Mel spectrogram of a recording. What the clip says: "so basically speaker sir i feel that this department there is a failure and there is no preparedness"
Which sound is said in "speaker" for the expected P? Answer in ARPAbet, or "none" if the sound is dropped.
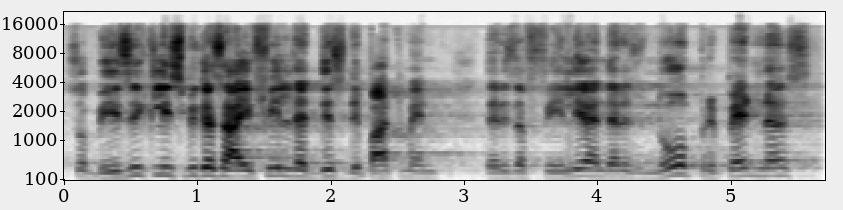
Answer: B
